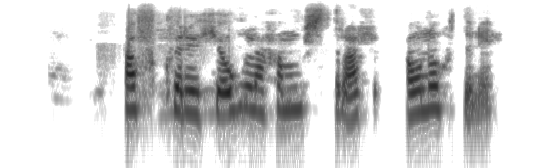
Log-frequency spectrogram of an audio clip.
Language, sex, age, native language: Icelandic, other, 18-19, Icelandic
